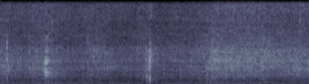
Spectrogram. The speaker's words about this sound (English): When the skillet is smoking, it's time to throw it in. Okay, and in go the onions. Give this a stir.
